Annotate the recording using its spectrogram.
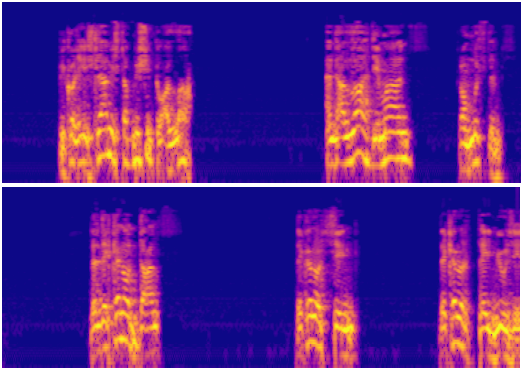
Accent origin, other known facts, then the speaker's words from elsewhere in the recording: Baghdad, Baghdad Governorate, Iraq; first language Arabic; English is a second language; moved away; also born or lived in Europe; Of course, I was born in Iraq. I was born in Baghdad, in fact, in the capital.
